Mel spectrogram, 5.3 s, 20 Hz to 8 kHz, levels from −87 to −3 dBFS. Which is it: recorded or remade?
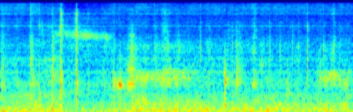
remade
